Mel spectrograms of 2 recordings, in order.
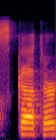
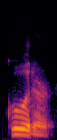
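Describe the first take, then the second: First: The first vowel is not an oo sound. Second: The first vowel is a long oo sound. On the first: The speaker calls it wrong. "it's not" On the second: The speaker calls it right. "scooter is the oo sound"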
